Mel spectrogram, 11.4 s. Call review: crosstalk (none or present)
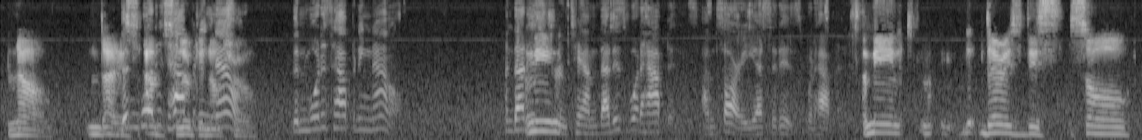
present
